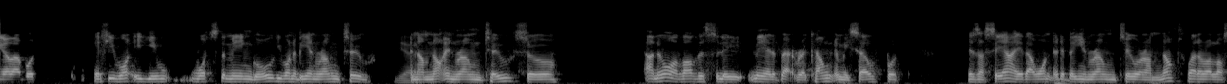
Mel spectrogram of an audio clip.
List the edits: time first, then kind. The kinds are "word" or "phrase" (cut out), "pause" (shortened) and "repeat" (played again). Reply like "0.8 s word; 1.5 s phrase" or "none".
none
